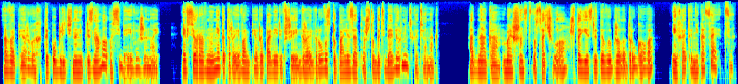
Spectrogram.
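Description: A reader voicing a stern, protective male vampire who speaks low, firm and hushed. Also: moderate pace, gravelly, husky, no room sound, studio quality.

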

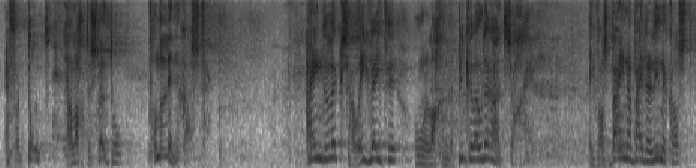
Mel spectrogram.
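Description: A man's voice: high voice, big pitch swings, normal speed, gravelly. A man from The Hague telling a comic story on stage and acting out the voices of the people in it. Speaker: comedian. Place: theatre stage. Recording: live theatre recording with hall reverb, audience laughter and noise.

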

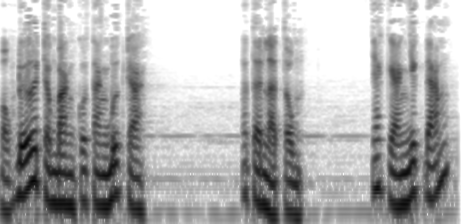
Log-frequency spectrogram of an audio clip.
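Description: A man narrates a ghost story in a calm, even way. His voice is dry and close. Quiet music runs underneath. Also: on the low side, normal speed, no room sound.

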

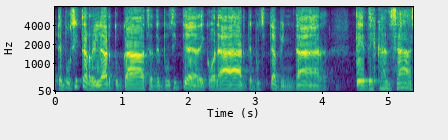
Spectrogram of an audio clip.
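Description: Medium in pitch and touched with vocal fry, this man's voice carries a Rioplatense Argentine Spanish accent. He's hosting a relaxed, reflective monologue, addressing his listeners directly with encouragement.

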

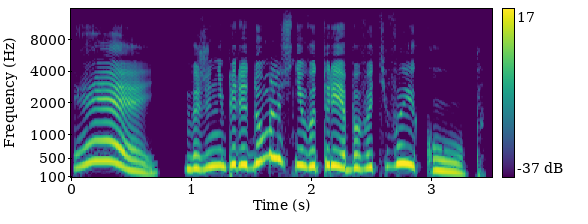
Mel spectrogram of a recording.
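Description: A woman voicing a sharp-tongued, cackling woman astrologer who teases shrilly. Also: sing-song, normal speed, no echo, clean studio sound. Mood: bossy. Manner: shrill and teasing.

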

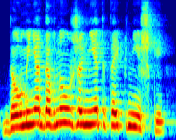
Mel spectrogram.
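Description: A woman's voice: on the high side, animated, moderate pace, muffled recording, pitched above the performer's own voice, natural voice. A woman reading an audiobook, voicing an earnest, sensible schoolgirl who is the older sister.

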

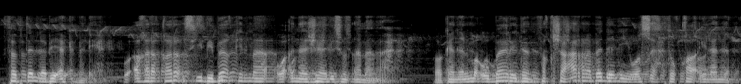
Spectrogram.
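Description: A man narrating a novel in the first person, in an expressive storytelling manner. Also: mid-range voice, quick pace. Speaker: audiobook narrator. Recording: echoey room with faint music. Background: faint background music.

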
